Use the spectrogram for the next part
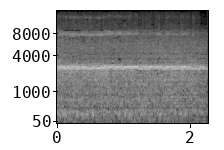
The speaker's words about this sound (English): We saw a destroyer on the horizon coming toward Harrow Strait. And actually, before we even saw it, we heard it.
